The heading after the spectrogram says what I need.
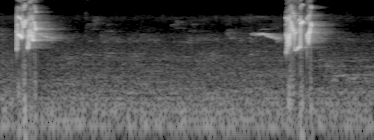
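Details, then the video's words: Ngekek chatter of a lovebird played to lure other lovebirds into song: two sharp, rasping bursts nearly three seconds apart, the second led by a brief thin whistle. "Panciangan Burung Lovebird"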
